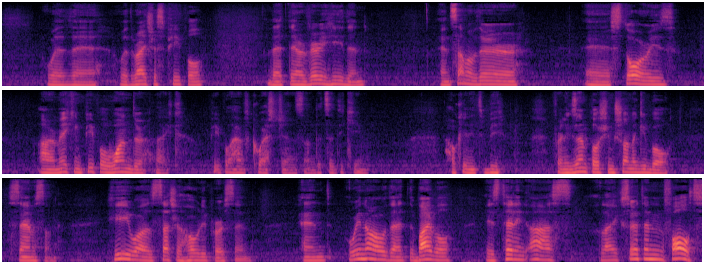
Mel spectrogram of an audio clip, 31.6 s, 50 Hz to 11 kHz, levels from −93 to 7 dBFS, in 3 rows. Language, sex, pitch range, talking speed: English, male, 120-140 Hz, 105 wpm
